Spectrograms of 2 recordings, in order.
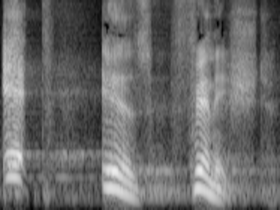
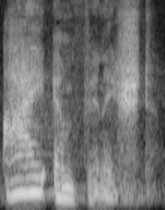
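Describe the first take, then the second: First: "It", "is", "finished" slowly, one by one, with pauses; each word stressed. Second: "I" drawn out, the phrase slow and falling; stress on I. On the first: Preacher giving Jesus' actual words, each word stressed. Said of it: "He said". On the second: Preacher quoting what Jesus did not say, stress on I. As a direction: lean slowly on "I", then let "am finished" drop. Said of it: "Jesus did not say". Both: Shown as a demonstration.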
